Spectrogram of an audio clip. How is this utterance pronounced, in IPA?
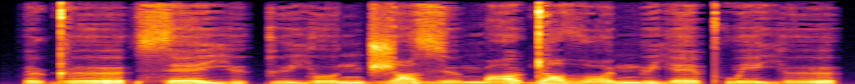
ɵ ɖ ɵ | s ɛ j ʉ k ʉ j o n d͡ʒ ɑ z ɵ m ɑ ɖ ɛ ðˤ ø m ʉ j ɛ pʰ w e j ɵ

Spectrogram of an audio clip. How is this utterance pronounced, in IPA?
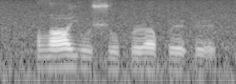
ðˤ i j u ʃ u p ɹ ʌ p ʏ ʔ ʏ

